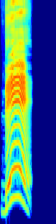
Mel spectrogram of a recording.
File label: "rei", info girl voice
